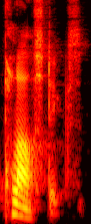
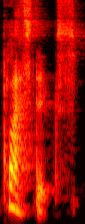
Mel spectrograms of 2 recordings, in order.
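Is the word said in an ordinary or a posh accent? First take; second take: posh; ordinary. First: The word is said in a posh accent. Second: The word is said in an ordinary accent.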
